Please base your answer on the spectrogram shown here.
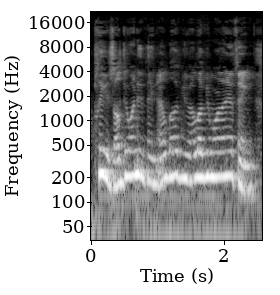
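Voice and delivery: high-pitched, urgent mock plea; desperate pleading. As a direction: imitate a boy begging his mom, high and loud. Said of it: "he sounds desperate, he's pleading".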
